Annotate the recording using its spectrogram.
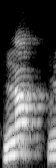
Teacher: ना बोलते हैं तो दंत में जीभ लगती है और नाक से भी आवाज निकलती है, तो दंत और प्लस नासिका बोलते हैं।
